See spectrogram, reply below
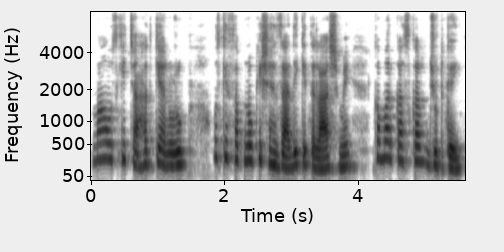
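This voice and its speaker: A woman's voice: mid-range voice, expressive, measured pace, warm tone. A woman narrating a scripted story as a storyteller.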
